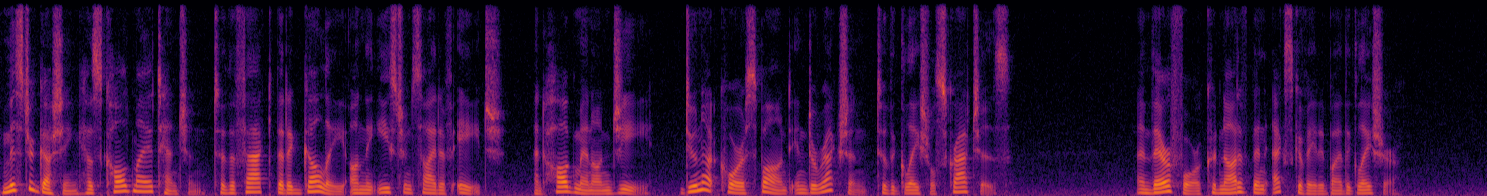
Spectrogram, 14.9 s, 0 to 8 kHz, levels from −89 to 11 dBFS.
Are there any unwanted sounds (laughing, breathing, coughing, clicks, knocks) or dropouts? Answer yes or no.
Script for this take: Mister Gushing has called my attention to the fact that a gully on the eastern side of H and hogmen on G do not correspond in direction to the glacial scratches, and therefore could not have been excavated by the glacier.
no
